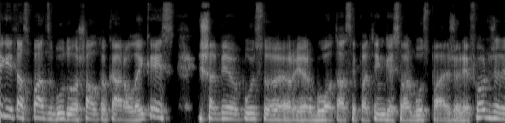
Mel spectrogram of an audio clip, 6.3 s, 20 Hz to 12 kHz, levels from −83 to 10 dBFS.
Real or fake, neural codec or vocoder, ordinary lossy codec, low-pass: real; none; MP3, 64 kbps; 10.8 kHz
